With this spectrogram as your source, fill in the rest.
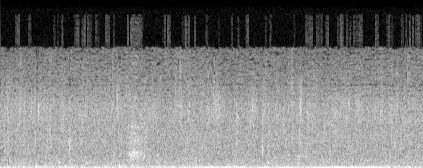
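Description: Steady rain falls in the visual novel Katawa Shoujo as the scene nears a girls' dormitory, a continuous soft hiss of drops on surfaces with a low background hum and no voices.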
